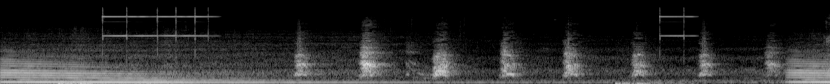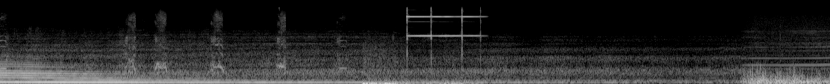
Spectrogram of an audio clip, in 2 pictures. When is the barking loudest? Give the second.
4 s.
